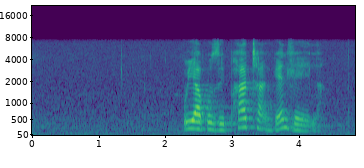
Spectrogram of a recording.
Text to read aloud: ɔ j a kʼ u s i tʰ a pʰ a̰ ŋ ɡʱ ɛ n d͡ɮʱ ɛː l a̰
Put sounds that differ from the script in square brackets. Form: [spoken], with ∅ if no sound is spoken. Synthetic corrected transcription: [u] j a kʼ u [z] i [pʰ] a [tʰ] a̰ ŋ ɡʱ ɛ n d͡ɮʱ ɛː l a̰

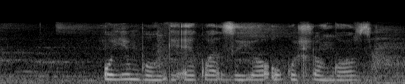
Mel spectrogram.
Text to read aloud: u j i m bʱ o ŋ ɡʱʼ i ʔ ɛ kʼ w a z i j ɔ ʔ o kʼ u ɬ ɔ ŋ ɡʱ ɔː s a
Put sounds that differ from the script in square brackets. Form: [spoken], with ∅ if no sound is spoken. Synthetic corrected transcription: u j i m bʱ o ŋ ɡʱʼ i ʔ ɛ kʼ w a z i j ɔ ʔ [u] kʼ u ɬ ɔ ŋ ɡʱ ɔː [z] a

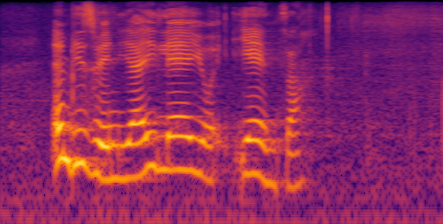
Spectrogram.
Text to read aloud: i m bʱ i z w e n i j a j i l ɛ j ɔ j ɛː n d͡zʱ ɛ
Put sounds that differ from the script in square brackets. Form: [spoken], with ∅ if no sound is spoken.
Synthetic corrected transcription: [e] m bʱ i z w e n i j a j i l ɛ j ɔ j ɛː n d͡zʱ [a]

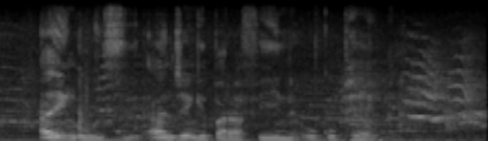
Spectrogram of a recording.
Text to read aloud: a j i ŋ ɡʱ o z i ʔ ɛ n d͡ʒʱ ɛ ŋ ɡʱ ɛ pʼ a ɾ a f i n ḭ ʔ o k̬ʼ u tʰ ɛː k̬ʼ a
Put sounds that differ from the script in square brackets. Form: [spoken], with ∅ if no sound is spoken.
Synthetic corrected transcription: a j i ŋ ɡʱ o z i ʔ [a] n d͡ʒʱ ɛ ŋ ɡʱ ɛ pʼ a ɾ a f i n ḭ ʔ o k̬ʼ u [pʰ] ɛː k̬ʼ a

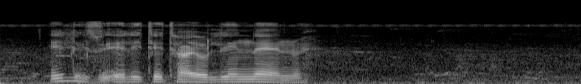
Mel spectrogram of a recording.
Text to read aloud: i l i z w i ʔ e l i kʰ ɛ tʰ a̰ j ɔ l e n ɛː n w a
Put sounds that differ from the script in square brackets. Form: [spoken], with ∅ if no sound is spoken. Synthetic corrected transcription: i l i z w i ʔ e l i [tʰ] ɛ tʰ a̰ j ɔ l [i] n ɛː n w [ɛ]

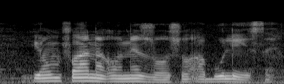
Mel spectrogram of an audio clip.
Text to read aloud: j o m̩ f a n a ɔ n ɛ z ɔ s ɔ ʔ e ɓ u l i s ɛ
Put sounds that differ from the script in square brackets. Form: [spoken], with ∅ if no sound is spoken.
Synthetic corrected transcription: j o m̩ f a n a ɔ n ɛ z ɔ s ɔ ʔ [a] ɓ u l [iː] s ɛ

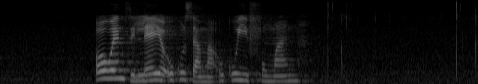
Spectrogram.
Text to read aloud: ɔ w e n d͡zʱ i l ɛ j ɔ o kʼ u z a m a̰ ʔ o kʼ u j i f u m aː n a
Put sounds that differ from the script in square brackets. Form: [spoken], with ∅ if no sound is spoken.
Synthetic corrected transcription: ɔ w e n d͡zʱ i l ɛ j ɔ [u] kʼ u z a m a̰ ʔ [u] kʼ u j i f u m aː n a

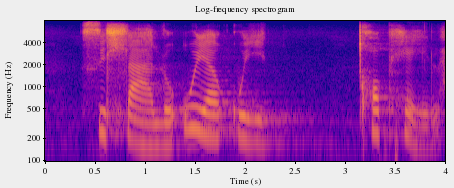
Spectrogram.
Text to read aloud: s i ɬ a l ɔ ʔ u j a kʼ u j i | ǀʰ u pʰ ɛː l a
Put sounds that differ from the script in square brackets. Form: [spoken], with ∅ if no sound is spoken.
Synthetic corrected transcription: s i ɬ a l ɔ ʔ u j a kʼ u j i | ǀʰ [ɔ] pʰ ɛː l a

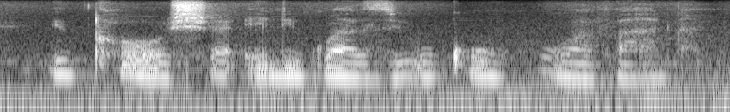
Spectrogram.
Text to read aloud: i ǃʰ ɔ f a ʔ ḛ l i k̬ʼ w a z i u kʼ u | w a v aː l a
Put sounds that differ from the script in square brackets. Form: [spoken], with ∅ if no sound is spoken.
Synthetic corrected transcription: i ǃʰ ɔ [ʃ] a ʔ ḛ l i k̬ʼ w a z i u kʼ u | w a v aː l a

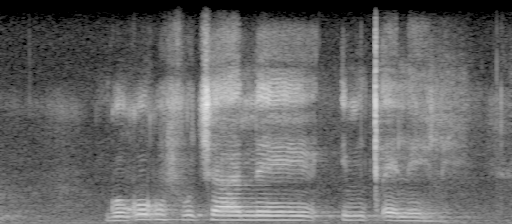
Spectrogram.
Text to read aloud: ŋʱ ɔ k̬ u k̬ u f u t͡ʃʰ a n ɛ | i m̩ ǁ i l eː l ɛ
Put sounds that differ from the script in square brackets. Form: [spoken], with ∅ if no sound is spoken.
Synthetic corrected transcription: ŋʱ ɔ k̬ [o] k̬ u f u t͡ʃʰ a n ɛ | i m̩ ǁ [ɛ] l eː l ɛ

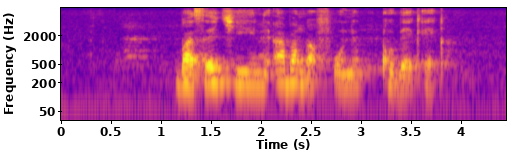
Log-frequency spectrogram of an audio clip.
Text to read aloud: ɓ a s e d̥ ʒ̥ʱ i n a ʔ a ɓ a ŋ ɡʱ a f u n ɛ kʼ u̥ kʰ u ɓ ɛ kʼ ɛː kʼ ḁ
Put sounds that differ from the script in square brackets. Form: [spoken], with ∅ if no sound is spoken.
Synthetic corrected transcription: ɓ a s e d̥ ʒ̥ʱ i n [i] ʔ a ɓ a ŋ ɡʱ a f u n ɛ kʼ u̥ [ǃʰ] u ɓ ɛ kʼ ɛː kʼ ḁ

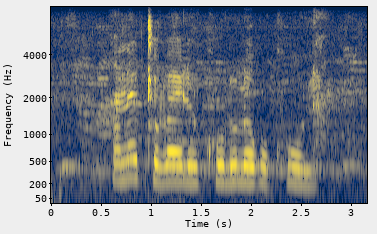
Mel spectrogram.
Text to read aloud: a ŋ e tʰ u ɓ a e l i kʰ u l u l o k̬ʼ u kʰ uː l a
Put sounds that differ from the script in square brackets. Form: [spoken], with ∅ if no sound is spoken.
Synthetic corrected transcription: a [n] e tʰ u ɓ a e l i kʰ u l u l o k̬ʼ u kʰ uː l a

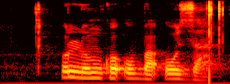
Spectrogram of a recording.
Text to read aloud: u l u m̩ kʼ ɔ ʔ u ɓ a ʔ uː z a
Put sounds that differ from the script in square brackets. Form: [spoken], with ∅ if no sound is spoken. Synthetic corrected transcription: u l u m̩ kʼ ɔ ʔ u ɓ a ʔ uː z a

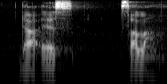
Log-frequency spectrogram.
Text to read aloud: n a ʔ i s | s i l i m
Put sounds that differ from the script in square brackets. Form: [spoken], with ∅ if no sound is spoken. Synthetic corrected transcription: [d] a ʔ [ɛ] s | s [a] l [a] m

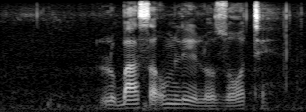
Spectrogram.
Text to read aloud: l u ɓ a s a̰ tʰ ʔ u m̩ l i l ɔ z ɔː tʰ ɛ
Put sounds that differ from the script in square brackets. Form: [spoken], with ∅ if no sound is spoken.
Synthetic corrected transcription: l u ɓ a s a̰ [∅] ʔ u m̩ l i l ɔ z ɔː tʰ ɛ

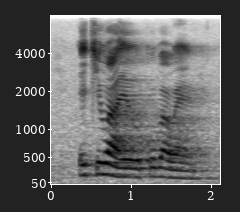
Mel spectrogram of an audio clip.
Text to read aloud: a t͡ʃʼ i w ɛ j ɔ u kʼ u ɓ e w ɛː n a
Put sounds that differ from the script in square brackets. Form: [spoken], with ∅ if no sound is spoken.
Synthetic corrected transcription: [e] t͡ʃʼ i w [a] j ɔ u kʼ u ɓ [a] w ɛː n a

